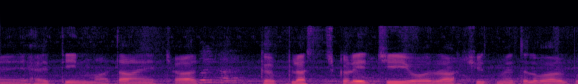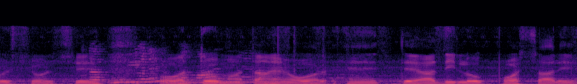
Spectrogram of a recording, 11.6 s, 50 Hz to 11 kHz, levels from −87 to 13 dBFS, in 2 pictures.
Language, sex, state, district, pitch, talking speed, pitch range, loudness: Hindi, male, Uttar Pradesh, Muzaffarnagar, 120 Hz, 110 wpm, 115-125 Hz, -36 LUFS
